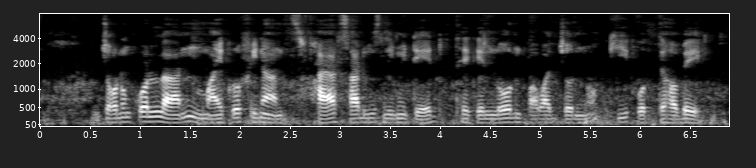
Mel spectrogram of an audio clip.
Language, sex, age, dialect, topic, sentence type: Bengali, male, 36-40, Standard Colloquial, banking, question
